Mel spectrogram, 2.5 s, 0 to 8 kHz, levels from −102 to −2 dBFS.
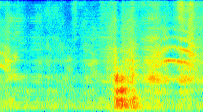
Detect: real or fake fake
